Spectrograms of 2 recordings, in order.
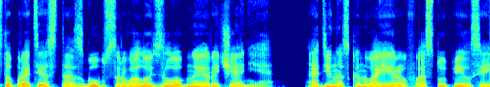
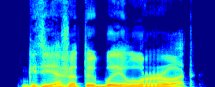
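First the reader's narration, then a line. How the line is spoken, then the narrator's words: Through clenched teeth. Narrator (Russian): Сквозь зубы процедил я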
